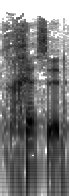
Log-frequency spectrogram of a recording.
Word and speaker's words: chesed: You could put a ch if you want to get that guttural in there, chesed. Or you could just, spell it H-E-S-E-D.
